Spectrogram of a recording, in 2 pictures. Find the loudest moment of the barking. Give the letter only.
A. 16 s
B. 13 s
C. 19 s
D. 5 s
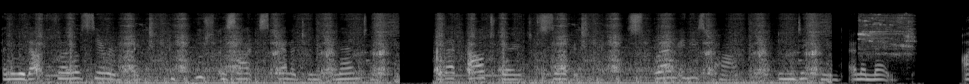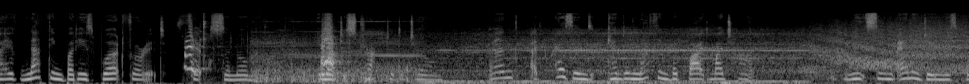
B.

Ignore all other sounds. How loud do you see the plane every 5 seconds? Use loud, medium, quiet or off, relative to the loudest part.
off, off, loud, loud.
